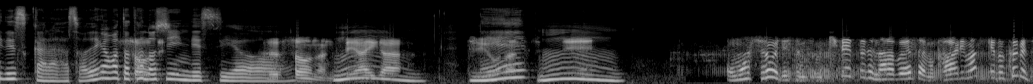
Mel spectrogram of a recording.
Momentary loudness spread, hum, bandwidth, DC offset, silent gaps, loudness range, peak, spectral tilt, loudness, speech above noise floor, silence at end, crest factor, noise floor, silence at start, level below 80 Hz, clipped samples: 7 LU; none; 16.5 kHz; under 0.1%; none; 2 LU; -10 dBFS; -4 dB/octave; -23 LUFS; 30 dB; 0 s; 14 dB; -54 dBFS; 0 s; -60 dBFS; under 0.1%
